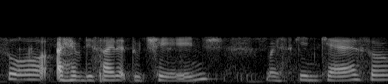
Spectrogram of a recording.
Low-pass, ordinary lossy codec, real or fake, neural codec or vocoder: 3.6 kHz; none; real; none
